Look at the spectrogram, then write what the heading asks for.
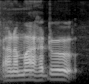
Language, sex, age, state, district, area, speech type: Assamese, male, 60+, Assam, Golaghat, urban, spontaneous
